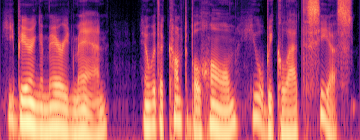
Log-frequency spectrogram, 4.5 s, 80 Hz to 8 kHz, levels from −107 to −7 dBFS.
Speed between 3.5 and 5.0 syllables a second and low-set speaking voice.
No: 5.3 syllables/s; low, 120 Hz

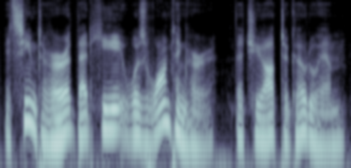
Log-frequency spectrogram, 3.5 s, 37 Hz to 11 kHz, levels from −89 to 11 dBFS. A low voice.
Yes: low, 110 Hz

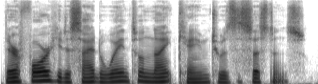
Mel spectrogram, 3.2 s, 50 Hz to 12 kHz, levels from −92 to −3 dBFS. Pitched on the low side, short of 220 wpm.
Yes: low, 120 Hz; fast, 205 wpm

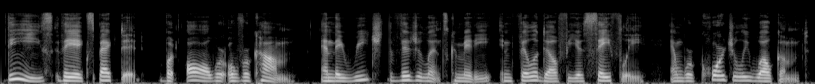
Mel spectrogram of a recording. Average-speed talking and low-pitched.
No: average, 145 wpm; medium, 165 Hz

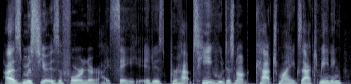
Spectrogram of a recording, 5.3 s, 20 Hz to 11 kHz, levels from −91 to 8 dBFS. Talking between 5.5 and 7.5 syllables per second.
No: 5.0 syllables/s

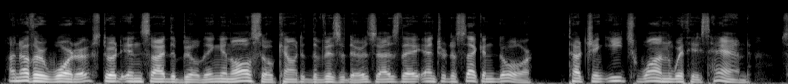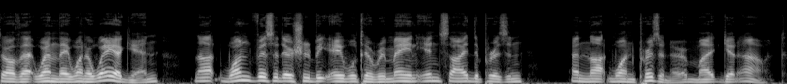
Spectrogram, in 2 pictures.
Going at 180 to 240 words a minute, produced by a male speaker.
Yes: average, 185 wpm; male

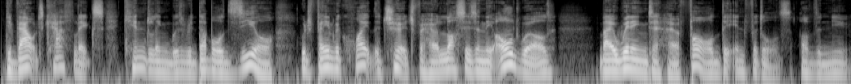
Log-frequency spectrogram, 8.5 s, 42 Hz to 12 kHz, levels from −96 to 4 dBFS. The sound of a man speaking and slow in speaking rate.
No: male; average, 195 wpm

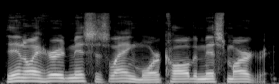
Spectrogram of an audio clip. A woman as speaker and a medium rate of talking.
No: male; average, 195 wpm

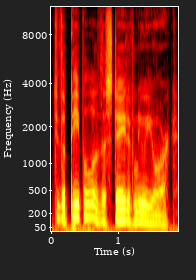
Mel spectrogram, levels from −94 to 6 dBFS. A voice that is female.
No: male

